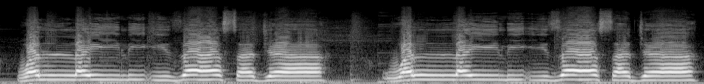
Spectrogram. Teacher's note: Sebab sebenarnya di sini ada dua lam. Lam yang pertama itu tidak disebut pun. Lam yang kedua sahaja disebut dan disyaddahkan. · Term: idgham syamsi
